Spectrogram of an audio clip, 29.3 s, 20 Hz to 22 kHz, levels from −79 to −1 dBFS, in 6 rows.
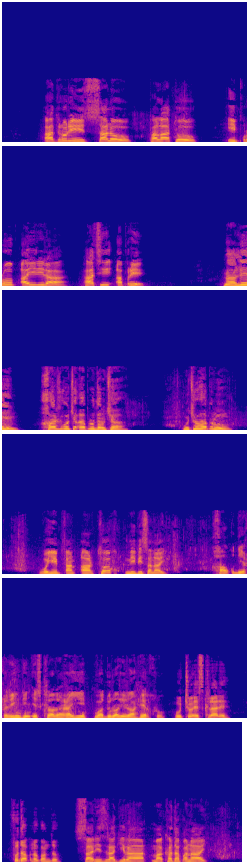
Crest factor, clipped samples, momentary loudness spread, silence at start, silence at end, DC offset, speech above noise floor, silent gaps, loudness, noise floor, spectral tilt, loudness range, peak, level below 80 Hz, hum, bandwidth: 18 dB; under 0.1%; 12 LU; 0.85 s; 0.35 s; under 0.1%; 55 dB; none; -20 LUFS; -74 dBFS; -5 dB/octave; 4 LU; -2 dBFS; -66 dBFS; none; 10.5 kHz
